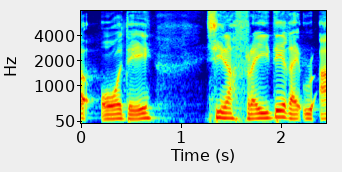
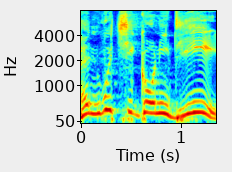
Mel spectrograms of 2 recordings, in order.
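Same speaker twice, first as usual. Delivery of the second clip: exaggerated, higher-pitched, put-on Scottish voice; 12 semitones higher than usual. Mocking a man who phones people: imitating George, overly Scottish. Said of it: "that overly Scottish pure".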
